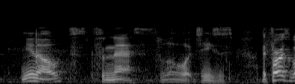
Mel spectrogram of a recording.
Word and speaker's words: Finesse: like you know cuz nobody even thinks it's finesse it's spelled finesse it is finesse I get fasy I get finess I get Fitness well you know when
